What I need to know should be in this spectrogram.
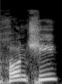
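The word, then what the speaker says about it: Hongqi: Правильно говорить не Хочи, а Хачи, если вы в множественном числе говорите. Вот, а если вы про автомобиль, тогда он Хончи, и это ФАВ.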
